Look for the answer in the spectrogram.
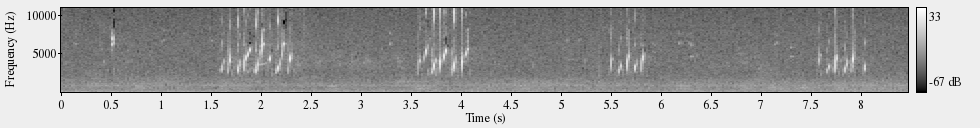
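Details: Great spotted woodpecker (Dendrocopos major) giving short bursts of about six to eight sharp, high, clipped notes in quick succession, with a burst roughly every two seconds, over a steady low hum.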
